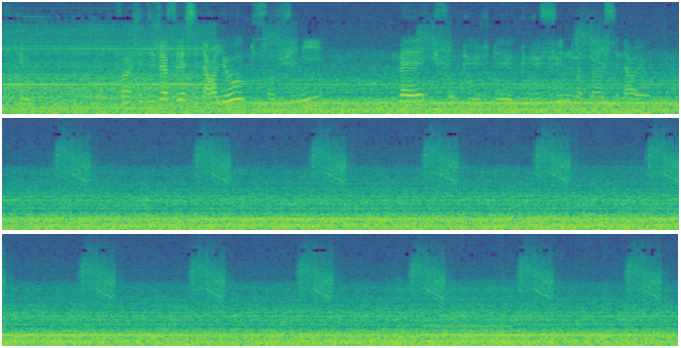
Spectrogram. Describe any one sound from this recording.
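A train's electric motor hums steadily.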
